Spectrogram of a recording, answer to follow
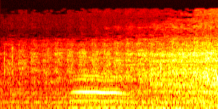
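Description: A vehicle passes close by on the road, its noise swelling over the second half, after a short steady horn-like tone about a second in; a low engine rumble runs underneath.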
